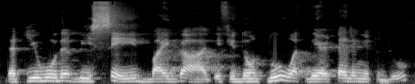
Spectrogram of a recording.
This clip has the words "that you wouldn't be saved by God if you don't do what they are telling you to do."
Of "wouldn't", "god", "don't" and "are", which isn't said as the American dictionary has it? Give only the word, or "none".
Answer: none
